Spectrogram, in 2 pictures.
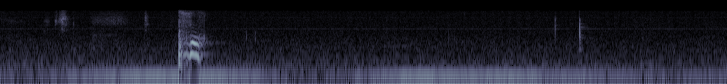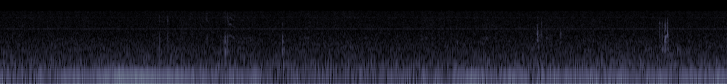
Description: The little guy sneezes and then has some hiccups.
